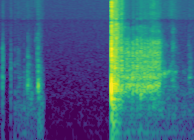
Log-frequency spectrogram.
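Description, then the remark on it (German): Two faint clicks as a coin is flicked, then a sharp metallic clink as it lands and rattles briefly on a hard surface before settling into silence. “Oder ganz klassisch hier die Münze werfen?”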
